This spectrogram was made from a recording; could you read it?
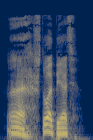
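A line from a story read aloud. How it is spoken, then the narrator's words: Resigned sigh. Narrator (Russian): парень обреченно вздохнул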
